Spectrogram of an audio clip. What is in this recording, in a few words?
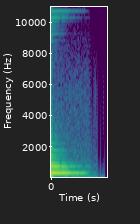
Perc, Hand Drum; Bitkits; Drums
